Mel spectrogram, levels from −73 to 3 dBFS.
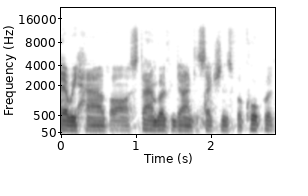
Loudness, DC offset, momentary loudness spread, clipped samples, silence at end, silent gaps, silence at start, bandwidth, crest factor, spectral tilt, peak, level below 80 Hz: -28 LUFS; under 0.1%; 6 LU; under 0.1%; 0.05 s; none; 0 s; 13.5 kHz; 20 dB; -4.5 dB/octave; -8 dBFS; -68 dBFS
